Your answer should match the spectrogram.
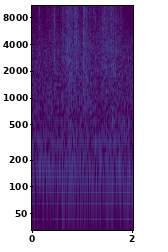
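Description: Soft rustling and handling noise as items are pulled from a shopping bag, over a low steady hum.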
